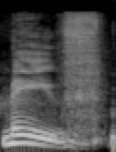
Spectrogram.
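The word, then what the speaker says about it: Mebh: Maeve. Yeah. I think it's spelled differently, but they pronounce it Maeve.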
